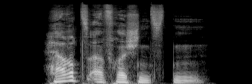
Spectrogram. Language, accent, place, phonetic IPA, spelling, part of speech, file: German, Germany, Berlin, [ˈhɛʁt͡sʔɛɐ̯ˌfʁɪʃn̩t͡stən], herzerfrischendsten, adjective, De-herzerfrischendsten.ogg
- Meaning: 1. superlative degree of herzerfrischend 2. inflection of herzerfrischend: strong genitive masculine/neuter singular superlative degree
